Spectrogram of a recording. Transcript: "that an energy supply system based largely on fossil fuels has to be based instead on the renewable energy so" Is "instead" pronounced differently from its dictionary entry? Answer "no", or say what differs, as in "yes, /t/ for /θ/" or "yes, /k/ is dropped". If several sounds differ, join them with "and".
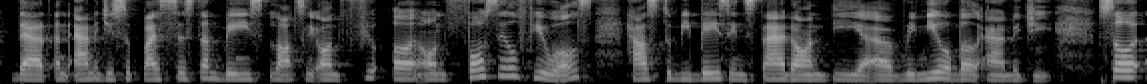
no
